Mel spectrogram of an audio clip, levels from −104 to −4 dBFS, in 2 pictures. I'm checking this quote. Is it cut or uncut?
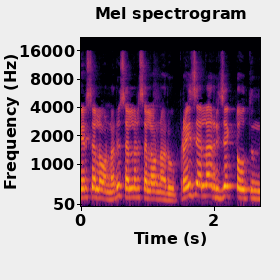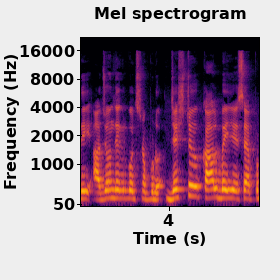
cut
